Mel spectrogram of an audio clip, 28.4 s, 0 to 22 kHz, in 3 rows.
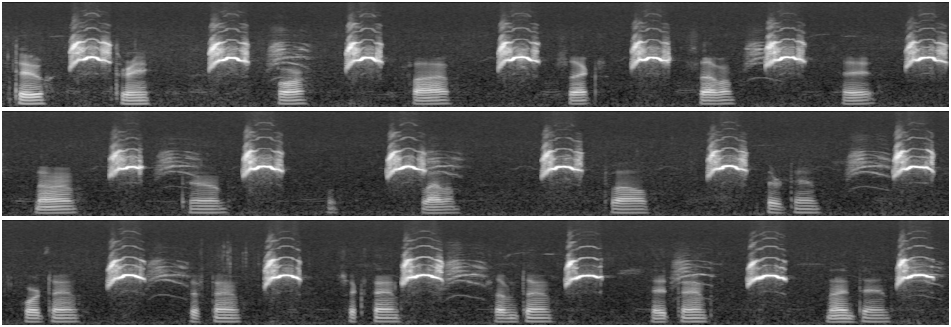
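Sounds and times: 
female rufous-sided towhee giving cries and alarm notes near its nest: 0:00.0 - 0:28.4
speech: 0:00.2 - 0:02.2, 0:02.8 - 0:05.1, 0:05.7 - 0:07.6, 0:08.4 - 0:09.2, 0:09.8 - 0:10.7, 0:11.4 - 0:12.0, 0:13.3 - 0:14.1, 0:15.6 - 0:17.7, 0:19.2 - 0:20.2, 0:20.8 - 0:21.4, 0:22.4 - 0:23.1, 0:23.9 - 0:24.7, 0:25.4 - 0:26.6, 0:27.2 - 0:28.0.

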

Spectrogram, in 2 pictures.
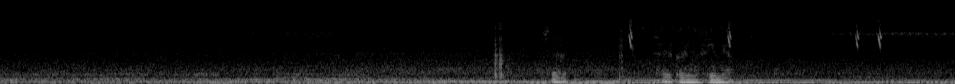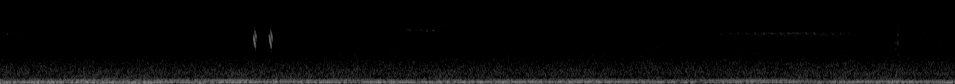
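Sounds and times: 
steady low rumble: 0:00.0 - 0:19.0
speech: 0:05.5 - 0:05.8, 0:06.6 - 0:07.4
female bird giving flight calls while foraging on lodgepole pine shoots: 0:06.2 - 0:09.8, 0:12.0 - 0:12.4.

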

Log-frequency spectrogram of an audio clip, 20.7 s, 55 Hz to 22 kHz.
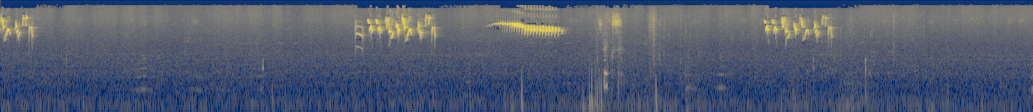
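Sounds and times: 
sparrow singing: 0:00.0 - 0:00.8, 0:07.1 - 0:08.8, 0:09.7 - 0:11.4, 0:15.3 - 0:16.8
faint steady outdoor background: 0:00.0 - 0:20.6.

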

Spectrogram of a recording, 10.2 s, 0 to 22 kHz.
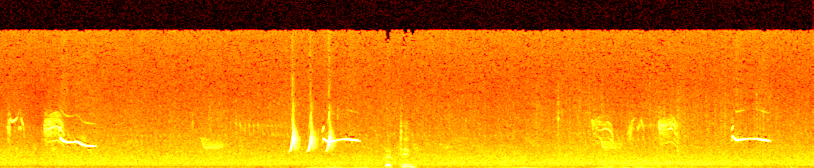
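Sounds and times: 
steady low noise: 0:00.0 - 0:10.1
goldfinches calling: 0:00.1 - 0:01.2, 0:02.6 - 0:04.6, 0:07.4 - 0:08.6, 0:09.2 - 0:09.7
speech: 0:04.8 - 0:05.4.

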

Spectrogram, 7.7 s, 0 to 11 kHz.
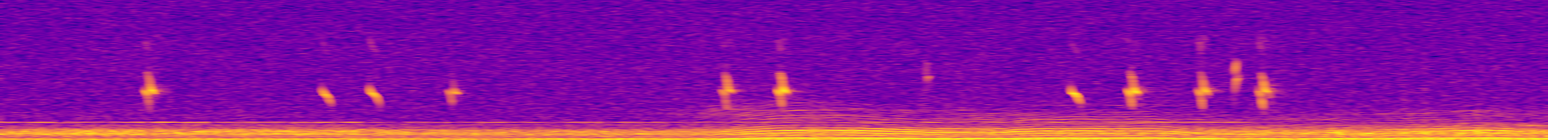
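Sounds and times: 
steady low hum: 0:00.1 - 0:07.7
wild Red Crossbill type 2 chip calls from top of tall tree: 0:03.4 - 0:07.7.

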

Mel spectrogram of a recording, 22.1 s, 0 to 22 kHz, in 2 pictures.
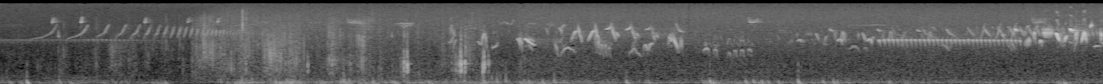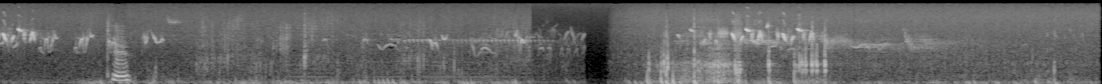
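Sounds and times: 
bird chirping: 0:00.0 - 0:02.8, 0:03.4 - 0:12.9, 0:14.2 - 0:17.0, 0:17.6 - 0:21.7
speech: 0:12.2 - 0:12.5.

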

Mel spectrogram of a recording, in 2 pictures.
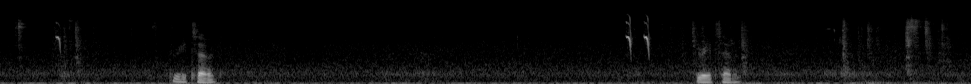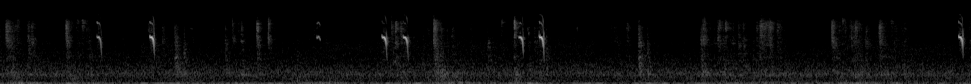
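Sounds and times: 
speech: 0:01.7 - 0:02.3, 0:07.0 - 0:07.6
wild bird chittering: 0:06.2 - 0:06.6, 0:10.5 - 0:11.4, 0:12.2 - 0:13.9, 0:14.8 - 0:15.2.

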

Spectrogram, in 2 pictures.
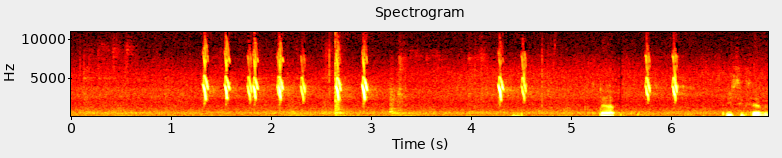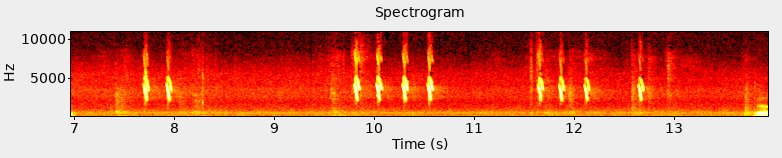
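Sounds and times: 
low hiss: 0:00.0 - 0:13.9
short high sharp bird chirps: 0:01.3 - 0:03.2, 0:04.1 - 0:04.7, 0:05.7 - 0:06.2, 0:07.6 - 0:08.2, 0:09.6 - 0:10.8, 0:11.6 - 0:13.0
speech: 0:05.3 - 0:05.6, 0:06.6 - 0:07.1, 0:13.8 - 0:13.9.

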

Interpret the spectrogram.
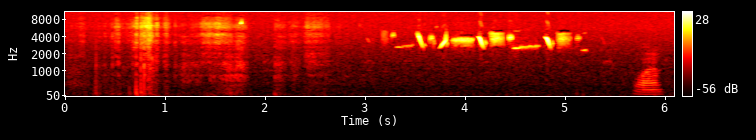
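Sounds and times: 
sparrow chirping: 0:03.0 - 0:05.5.

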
